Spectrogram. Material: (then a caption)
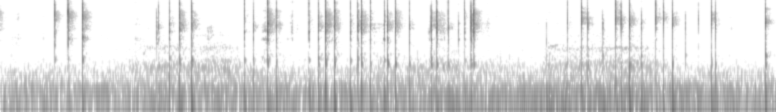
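Plastic. Long acrylic nails tap and scratch the sides of a small, hollow pink plastic cosmetic bottle held in hand near the mic. The result is irregular bursts of sharp, bright, high-pitched clicks that die away almost instantly, with quiet gaps between the clusters.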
